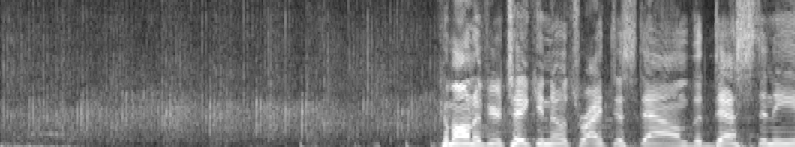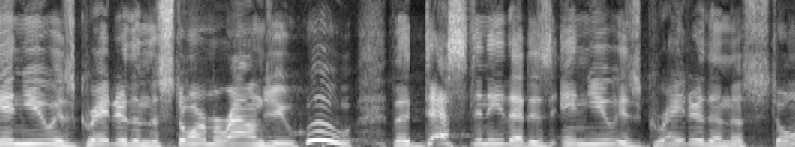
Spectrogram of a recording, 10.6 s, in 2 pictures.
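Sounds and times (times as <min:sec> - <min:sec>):
audience clapping and applauding: 0:00.0 - 0:05.0
speech: 0:03.0 - 0:10.5.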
